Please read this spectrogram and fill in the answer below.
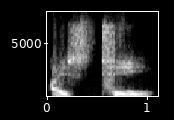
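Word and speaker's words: ISTEA: years ago there was something called ice tea that was how they pronounced it it was the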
